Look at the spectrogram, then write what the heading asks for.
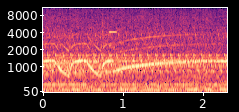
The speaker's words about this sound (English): At least he's running a different siren than us, but I hate that they run the fucking phaser.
